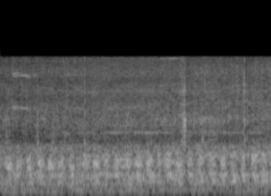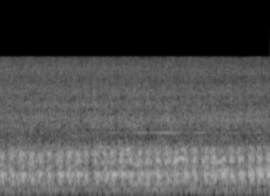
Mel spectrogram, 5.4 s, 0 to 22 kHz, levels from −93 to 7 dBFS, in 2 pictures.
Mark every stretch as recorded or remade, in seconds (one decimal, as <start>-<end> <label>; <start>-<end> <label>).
0.0-0.8 recorded; 0.8-1.6 remade; 1.6-5.4 recorded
